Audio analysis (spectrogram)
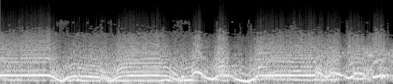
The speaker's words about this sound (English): You ever get your car stuck in snow, like axle deep snow? All the time. And all you do is you keep gunning it.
